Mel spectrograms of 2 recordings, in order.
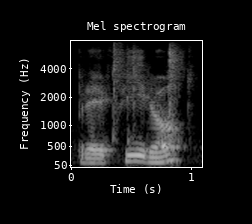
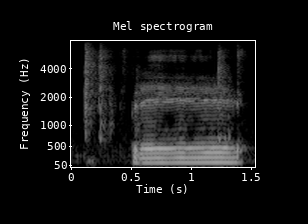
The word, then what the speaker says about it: prefiero: Y voy a decir, no voy a decir prefiro, voy a decir prefiero. Y sigue la regla que hemos visto antes, así que la forma nosotros no cambia, es preferimos.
